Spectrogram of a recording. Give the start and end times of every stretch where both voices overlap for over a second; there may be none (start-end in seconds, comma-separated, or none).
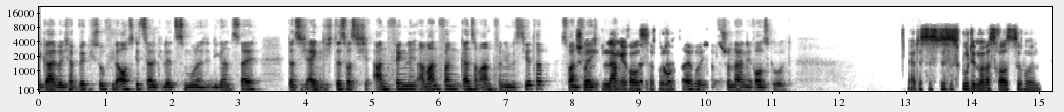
8.0-9.5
